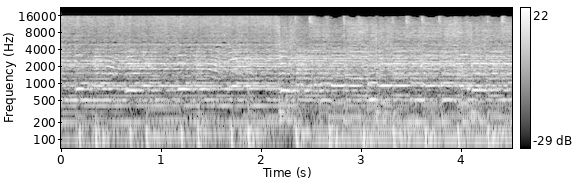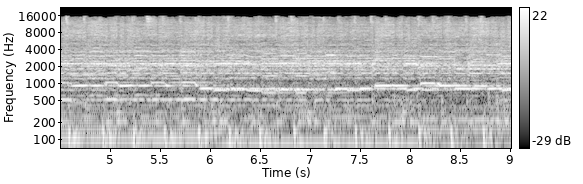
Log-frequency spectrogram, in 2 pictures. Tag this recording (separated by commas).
Music, Wedding music, Rock and roll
